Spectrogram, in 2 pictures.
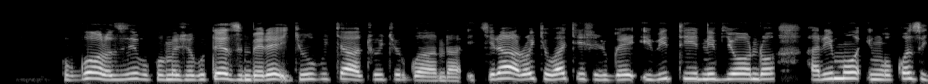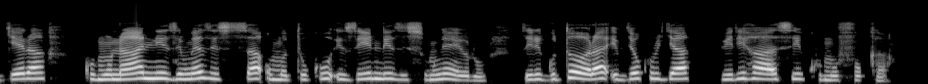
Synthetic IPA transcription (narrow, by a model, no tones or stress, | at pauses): uβɡo̞ːɾo̞ziβuko̞me̞ʒe̞ɡute̞ːzimbe̞ɾe̞iɟihuɡucaːt͡ʃucuɾɡwaːndaʔiciɾaɾo̞cuβaciʃiʒɡwe̞ʔiβitinibjo̞ːndo̞haɾimo̞ʔiŋɡo̞ko̞ziɟe̞ɾa | kumunanizimŋe̞zisi̥saʔumutukuʔiziːndizisumŋe̞ːɾu | z̥iɾiɡuto̞ːɾaʔibjo̞kuɾɟa | βiɾiɦaːsikʰumufuka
